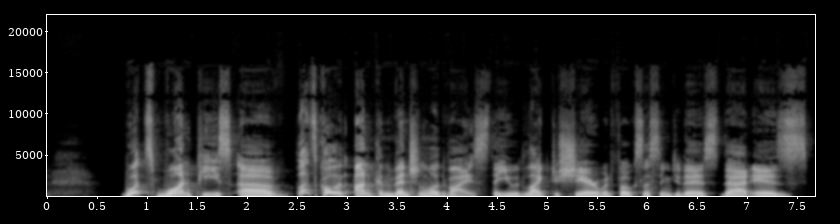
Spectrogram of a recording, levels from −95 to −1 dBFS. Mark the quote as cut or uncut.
uncut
